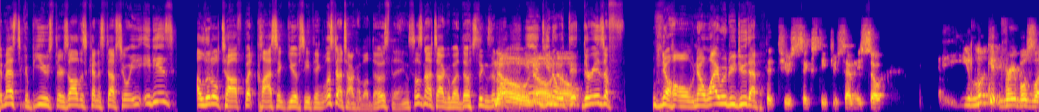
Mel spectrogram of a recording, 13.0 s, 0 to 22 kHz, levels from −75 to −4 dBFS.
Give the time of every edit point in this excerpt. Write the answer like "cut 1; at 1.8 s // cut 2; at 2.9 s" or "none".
cut 1; at 9.5 s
